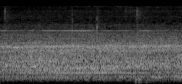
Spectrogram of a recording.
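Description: A household vacuum cleaner runs steadily nearby, a loud continuous whirring roar with a faint high whine, holding level the whole time with no talking.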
